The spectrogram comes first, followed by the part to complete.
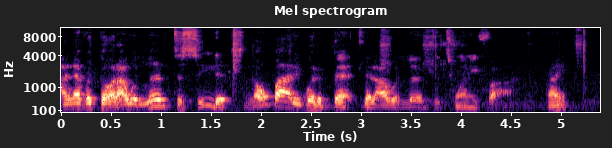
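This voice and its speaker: A man is speaking. He has a New York accent. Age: 50s. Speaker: graffiti artist. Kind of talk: interview. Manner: animated.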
